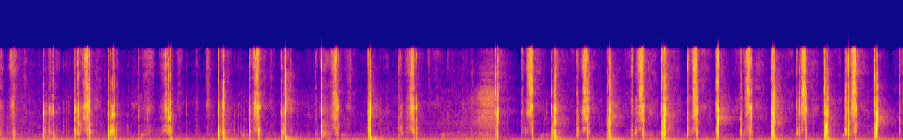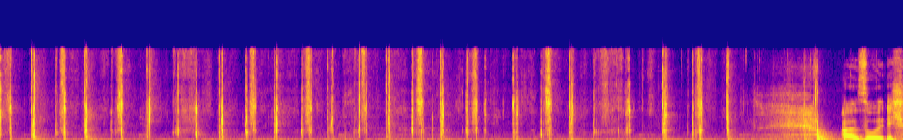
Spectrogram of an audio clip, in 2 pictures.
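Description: Cards are shuffled and snapped together in quick, rapid clicks.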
